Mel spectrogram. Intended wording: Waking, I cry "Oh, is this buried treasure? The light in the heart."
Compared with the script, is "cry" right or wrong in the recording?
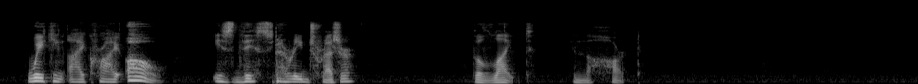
right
